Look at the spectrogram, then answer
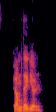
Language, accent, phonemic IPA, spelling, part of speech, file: French, France, /fɛʁ.m(ə) ta ɡœl/, ferme ta gueule, verb, LL-Q150 (fra)-ferme ta gueule.wav
- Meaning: first-person singular imperative of fermer sa gueule (“shut up; shut the fuck up; shut your mouth!”)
